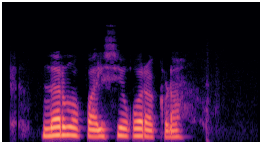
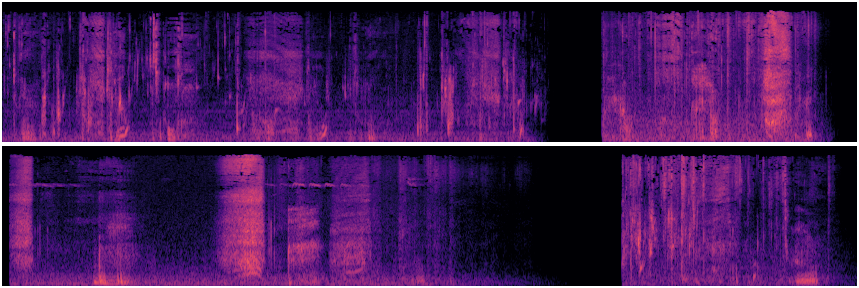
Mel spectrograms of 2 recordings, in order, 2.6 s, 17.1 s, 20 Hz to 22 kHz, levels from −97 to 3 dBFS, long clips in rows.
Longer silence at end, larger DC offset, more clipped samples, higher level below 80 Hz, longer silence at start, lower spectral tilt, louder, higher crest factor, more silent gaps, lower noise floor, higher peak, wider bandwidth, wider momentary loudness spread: first, 0.8 s vs 0.25 s; neither; neither; second, -74 dBFS vs -68 dBFS; first, 0.4 s vs 0 s; first, -9.5 dB/octave vs -1.5 dB/octave; first, -21 LUFS vs -34 LUFS; second, 20 dB vs 30 dB; second, none vs 5.53-5.99 s, 8.38-8.62 s, 14.27-14.74 s; second, -74 dBFS vs -80 dBFS; first, -4 dBFS vs -8 dBFS; second, 6.2 kHz vs 17 kHz; second, 12 LU vs 22 LU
